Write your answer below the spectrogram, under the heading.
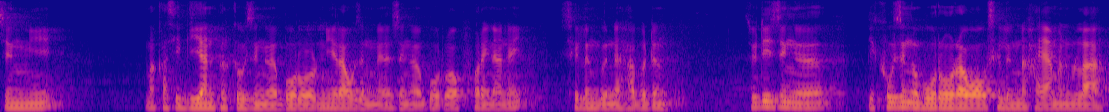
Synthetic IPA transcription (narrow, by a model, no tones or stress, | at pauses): zɯŋni | makʰasiɡijanpʰɯɾkʰɯwzɯŋɯbɔɾɔɾniɾawzɯŋnɯzɯŋɯbɔɾɔawpʰɔɾajnanɯjsɯlɯŋbɯnɯɦabɯdɯŋ | zudizɯŋɯ | b̥ikʰɯwzɯŋɯbɔɾɔɾawawsɯlɯŋnɯhajamɯnla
